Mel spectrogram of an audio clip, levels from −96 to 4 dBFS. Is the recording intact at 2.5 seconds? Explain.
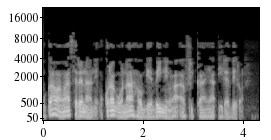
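No, at 2.5 seconds the speech carries the same AAC compression damage heard across the whole clip. Nothing survives above 9.8 kHz, and the sound is dull and smeared with a fizzy, warbling edge on sibilants, which fits a likely low-bitrate AAC-LC encode around 24 kbps.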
